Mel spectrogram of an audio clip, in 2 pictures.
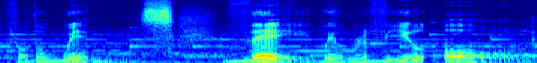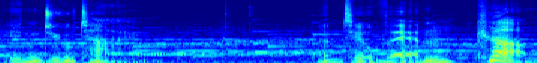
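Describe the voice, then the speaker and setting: An actor playing a sly, theatrical wind spirit in a visual novel, with a teasing, languid, dramatic delivery. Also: male voice, rumbling low, creaky, exaggerated voice. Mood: grandly foreboding. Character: sly, theatrical male wind spirit, amused elder brother. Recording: music behind the voice. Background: game music.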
